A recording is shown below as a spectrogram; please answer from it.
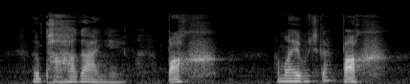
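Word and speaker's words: Bach: 그래요 최하 발음이 최하 발음이 모음 앞에서는 흐 발음 그래서 B 바 바하를 우리는 바하 그러잖아요 그 일본 애들이 이상하게 만들어 놓은 거야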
